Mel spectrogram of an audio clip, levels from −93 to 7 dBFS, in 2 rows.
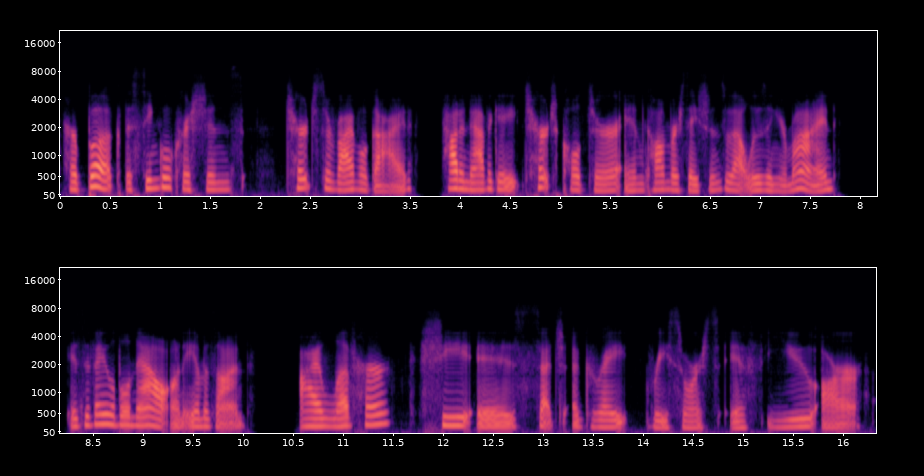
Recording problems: muffled; very; fading above 2.5 kHz

